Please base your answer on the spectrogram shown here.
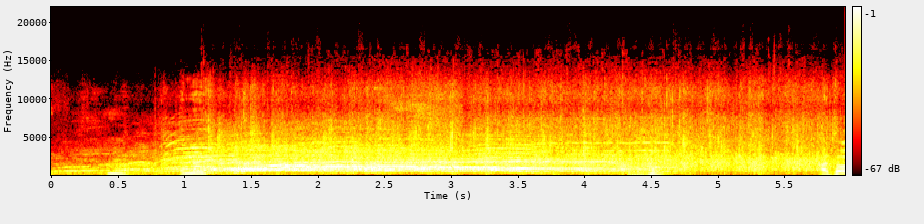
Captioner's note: cheers and applause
